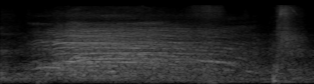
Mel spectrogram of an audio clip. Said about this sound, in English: Can I hear an amen, kindergartners? Okay, say amen.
